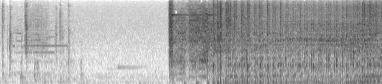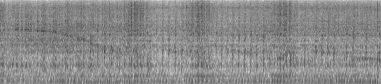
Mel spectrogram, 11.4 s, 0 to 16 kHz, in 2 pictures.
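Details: Mk3 Focus ST at its first start after an engine swap, with a new starter fitted with the old solenoid and some components missing: a brief crank, then it catches at once into a steady, slightly high idle. Afterward it smokes; the owner suspects oil burning at the exhaust housing.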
